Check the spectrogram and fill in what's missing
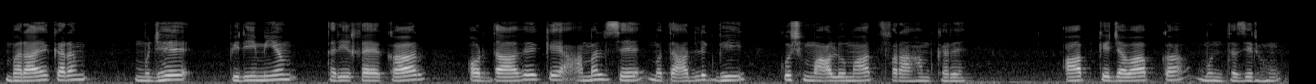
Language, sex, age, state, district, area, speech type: Urdu, male, 18-30, Delhi, North East Delhi, rural, spontaneous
